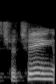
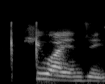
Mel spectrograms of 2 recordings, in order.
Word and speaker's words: Qing: but the nickname is Ching. I say I help women make more money, but have more joy. That's more memorable because nobody can ever pronounce Q. People go, is it Queen? Like it's Qing.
